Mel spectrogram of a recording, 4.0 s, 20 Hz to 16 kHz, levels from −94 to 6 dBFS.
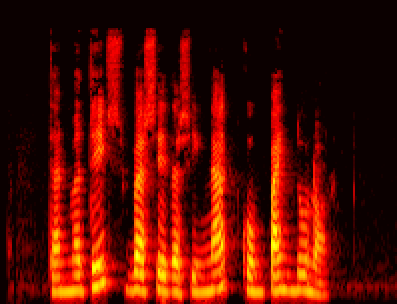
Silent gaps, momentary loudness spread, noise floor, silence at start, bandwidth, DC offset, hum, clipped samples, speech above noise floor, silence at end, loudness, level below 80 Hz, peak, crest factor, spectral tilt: none; 8 LU; -74 dBFS; 0.5 s; 11.5 kHz; under 0.1%; none; under 0.1%; 48 dB; 0.7 s; -27 LUFS; -72 dBFS; -6 dBFS; 22 dB; -6 dB/octave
